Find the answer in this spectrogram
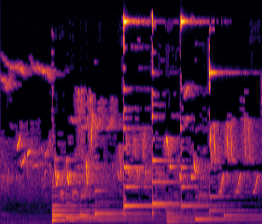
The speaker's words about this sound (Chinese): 阿姐带着我走进了大山的怀抱，小鸟在枝头跳来跳去的唱歌，热情地迎接闯山的客人。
